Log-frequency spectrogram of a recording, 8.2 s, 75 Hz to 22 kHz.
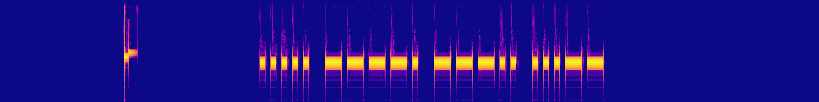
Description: Morse code, heard as a keyed tone, about 22 wpm, 700 Hz. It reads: 5983
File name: practice / 22wpm / Four Letter-Number Combinations - 22wpm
